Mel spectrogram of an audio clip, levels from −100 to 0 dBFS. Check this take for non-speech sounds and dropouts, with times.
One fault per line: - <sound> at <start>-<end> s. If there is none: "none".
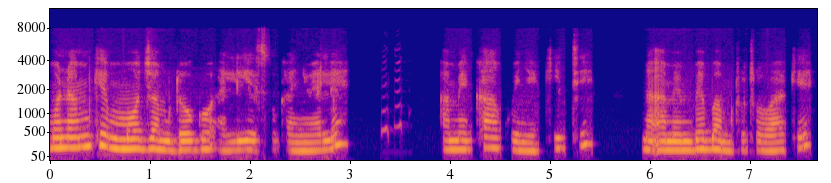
- laugh at 3.3-3.6 s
